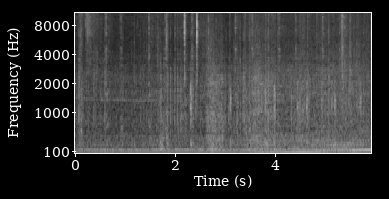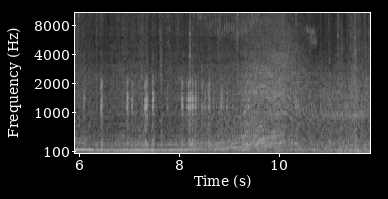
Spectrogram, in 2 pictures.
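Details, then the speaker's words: Corvette on its first test drive after new wheel bearings: steady engine drone rising and falling with speed, no bearing growl or hum, only faint rattles and knocks from missing rear bushings; normal driving after wheel bearing replacement. "well I'm pretty happy with that it sounds so much better than it did before obviously there's still some rattles and noises and whatnot but at least we don't have that noise anymore"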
